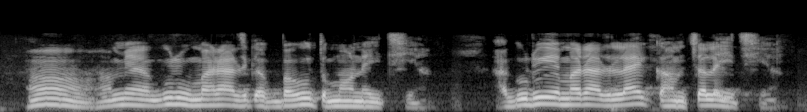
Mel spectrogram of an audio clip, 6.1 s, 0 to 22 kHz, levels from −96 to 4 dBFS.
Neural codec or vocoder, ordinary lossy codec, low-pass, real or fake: vocoder, 44.1 kHz, 128 mel bands every 256 samples, BigVGAN v2; none; 7.2 kHz; fake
